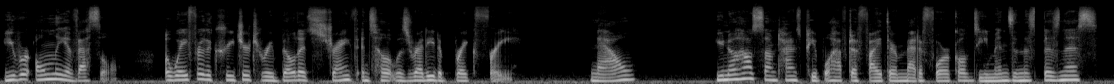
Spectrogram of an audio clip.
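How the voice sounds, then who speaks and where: A knowing mentor in a supernatural wrestling game, played by a woman, speaks in a lowish register. She is blunt, explaining things in a measured and pointed way. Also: warm tone, close to an everyday voice. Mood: grave. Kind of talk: video game cutscene acting.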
